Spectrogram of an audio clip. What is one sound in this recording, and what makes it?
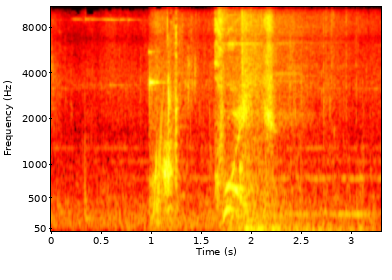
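A sword swishes and strikes with a ringing clang.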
